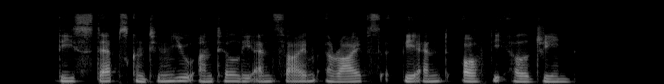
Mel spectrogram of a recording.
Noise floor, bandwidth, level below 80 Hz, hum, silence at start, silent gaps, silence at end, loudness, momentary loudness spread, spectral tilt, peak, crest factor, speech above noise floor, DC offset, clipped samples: -86 dBFS; 11.5 kHz; -72 dBFS; none; 0.6 s; none; 0.95 s; -37 LUFS; 6 LU; -5 dB/octave; -14 dBFS; 22 dB; 49 dB; under 0.1%; under 0.1%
